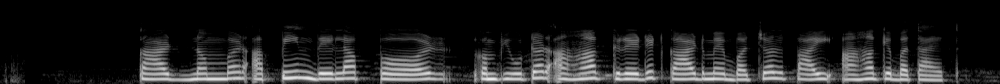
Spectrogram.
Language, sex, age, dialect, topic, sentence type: Maithili, female, 18-24, Bajjika, banking, statement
